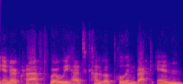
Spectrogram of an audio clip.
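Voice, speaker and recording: A man at a medium pitch and moderate pace against a quiet background. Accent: slight British. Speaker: author and witchcraft initiate. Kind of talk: interview.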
